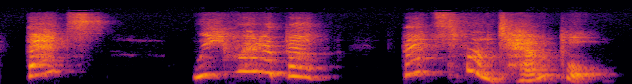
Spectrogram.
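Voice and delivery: high, slow, puzzled imitation of her partner; partner's voice. Imitating her partner noticing things around Dublin, high and slow. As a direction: squeak it out like a baffled partner spotting clues. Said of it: "he was sort of like".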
